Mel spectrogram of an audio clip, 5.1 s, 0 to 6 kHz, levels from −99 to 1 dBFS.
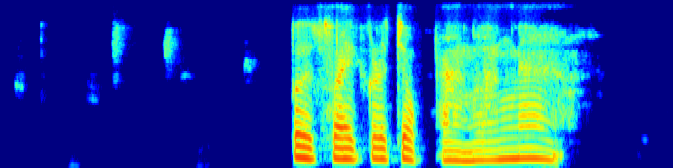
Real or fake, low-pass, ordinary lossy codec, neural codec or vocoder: real; 5.4 kHz; AAC, 48 kbps; none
